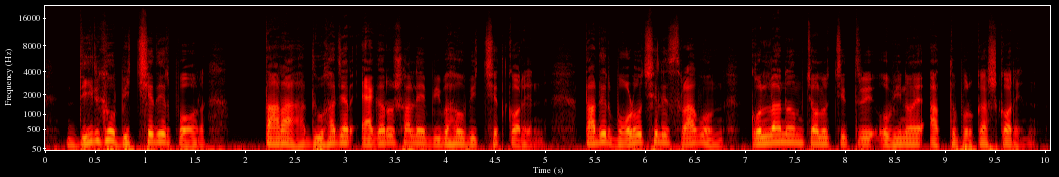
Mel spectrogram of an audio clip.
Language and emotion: Bengali, neutral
